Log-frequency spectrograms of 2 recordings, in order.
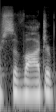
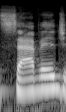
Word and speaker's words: Savage: There's a scene where, and the figure just came out actually for Savage Press. Man Collects, you said his name wrong. You said Savage, it's Savage.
